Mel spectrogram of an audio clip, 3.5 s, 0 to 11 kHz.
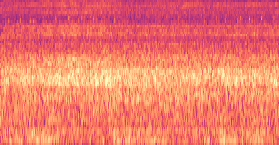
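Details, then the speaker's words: Chevrolet Sail petrol, warm, at idle: uneven, stumbling beat with the engine shaking, check engine light blinking; codes P0300 random misfire and P0302 cylinder 2 misfire, short circuit to battery. "P0300 engine misfire का पता चला, battery में short circuit और P0302 cylinder 2 misfire का पता चला, battery में short circuit."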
